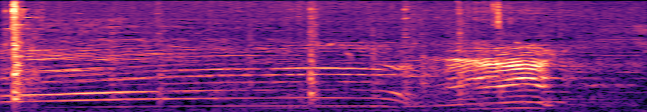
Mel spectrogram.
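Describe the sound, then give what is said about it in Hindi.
A bull yoked to a chariot lows with a long, deep, harmonic moo that bends downward at its end. A shorter, wavering call follows, and no voices are heard. “Mathura जाने वाले मार्ग के लिए उसने अपना रथ तैयार करवाया रथ में दो सुंदर और बलशाली बैल लगवाए”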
